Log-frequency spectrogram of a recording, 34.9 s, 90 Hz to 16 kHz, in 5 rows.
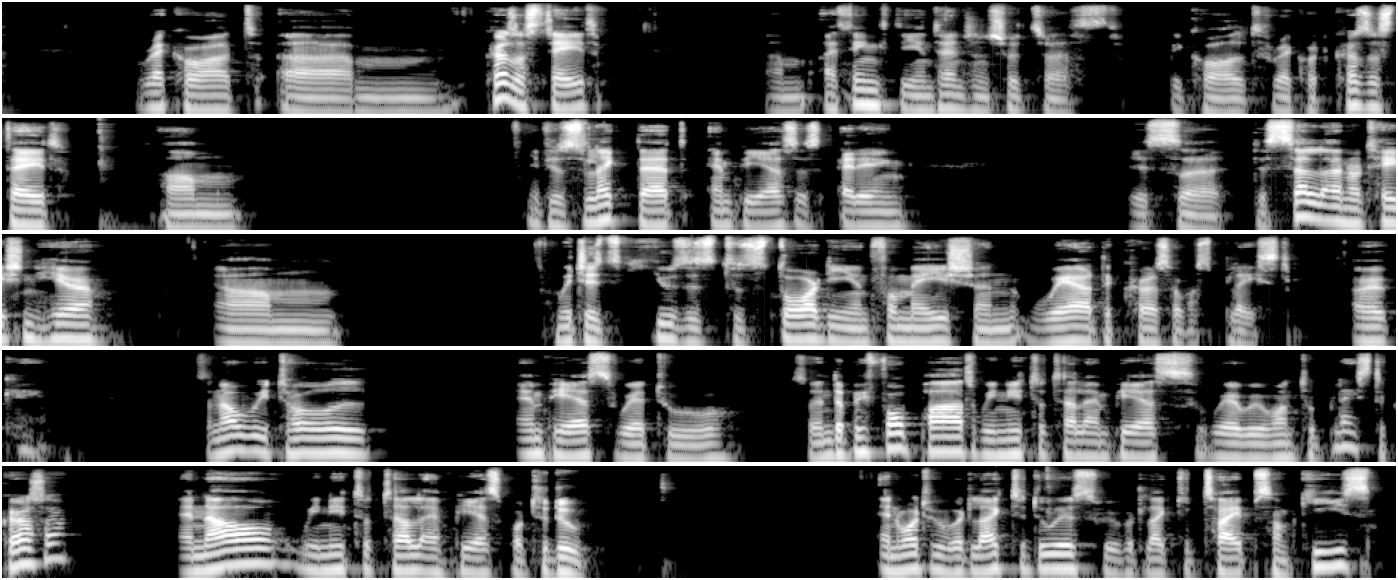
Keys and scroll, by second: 31.4 super+space.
